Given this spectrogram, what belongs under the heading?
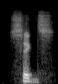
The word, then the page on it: SIDS: American English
